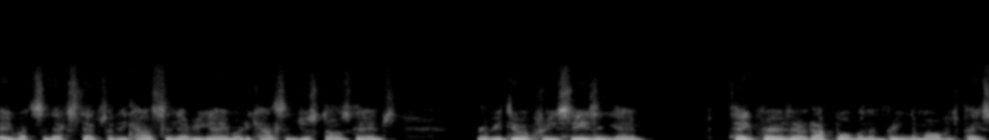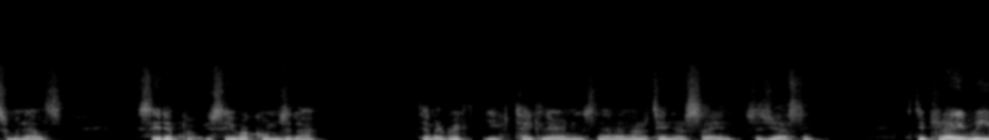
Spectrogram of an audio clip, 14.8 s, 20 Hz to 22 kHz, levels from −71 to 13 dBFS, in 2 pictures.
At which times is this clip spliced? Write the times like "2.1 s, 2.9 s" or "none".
11.0 s, 13.0 s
